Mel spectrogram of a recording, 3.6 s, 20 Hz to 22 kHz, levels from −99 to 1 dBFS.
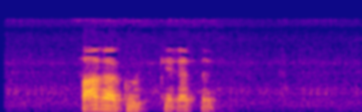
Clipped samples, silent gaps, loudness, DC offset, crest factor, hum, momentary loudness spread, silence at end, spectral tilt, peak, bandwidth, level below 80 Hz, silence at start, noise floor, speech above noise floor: under 0.1%; none; -19 LUFS; under 0.1%; 22 dB; none; 21 LU; 1.5 s; -6.5 dB/octave; -2 dBFS; 11 kHz; -72 dBFS; 0.8 s; -65 dBFS; 46 dB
